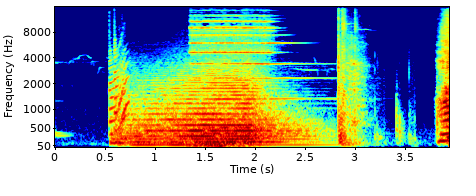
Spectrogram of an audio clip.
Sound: bell ringing

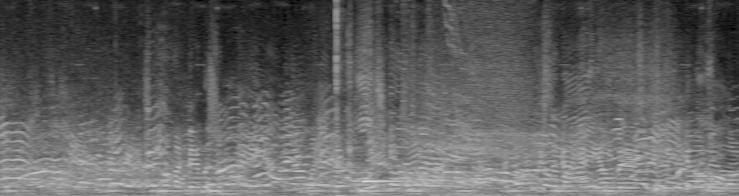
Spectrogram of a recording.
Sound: chattering

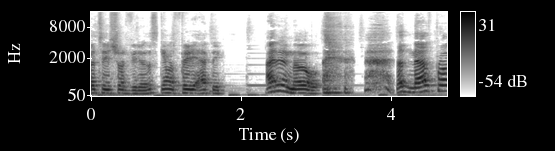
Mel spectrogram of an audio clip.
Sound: laughs in embarrassment

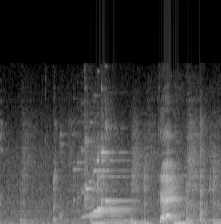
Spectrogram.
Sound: chimes as outfit changes; chimes as ladder appears

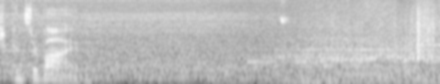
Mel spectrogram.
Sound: water plume; wind and boat noises

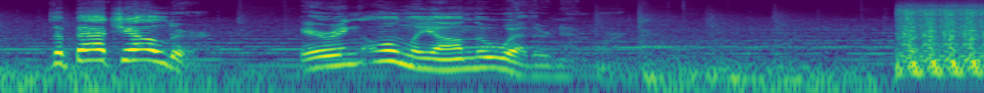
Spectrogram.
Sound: voiceover

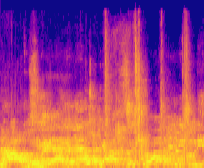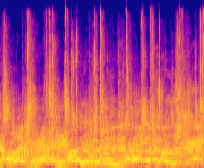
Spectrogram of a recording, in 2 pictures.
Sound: crowd claps and cheers

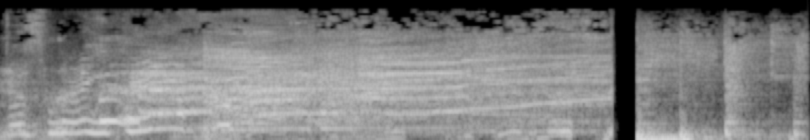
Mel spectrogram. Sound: screams

